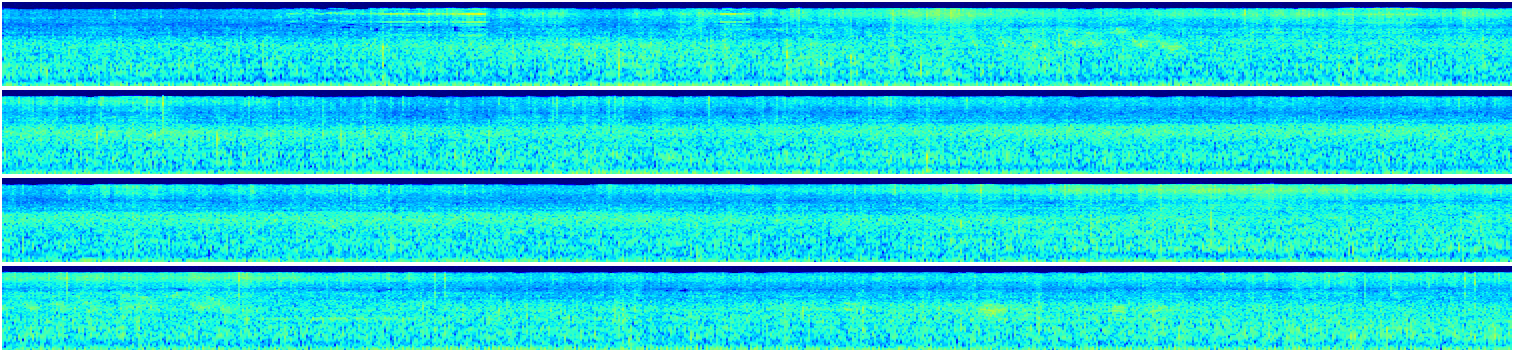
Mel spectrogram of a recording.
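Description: Car engines running at low speed as several cars pull slowly onto a gravel drive and park, a steady low sound throughout, with indistinct voices in the background.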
